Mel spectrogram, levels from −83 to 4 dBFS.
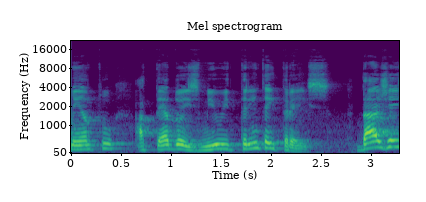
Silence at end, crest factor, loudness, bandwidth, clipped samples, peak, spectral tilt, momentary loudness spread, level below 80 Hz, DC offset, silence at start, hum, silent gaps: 0 s; 16 dB; -22 LUFS; 10.5 kHz; under 0.1%; -4 dBFS; -6 dB/octave; 12 LU; -62 dBFS; under 0.1%; 0 s; none; none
